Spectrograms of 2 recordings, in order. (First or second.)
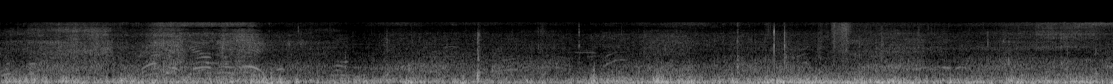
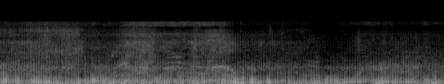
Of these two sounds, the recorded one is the first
